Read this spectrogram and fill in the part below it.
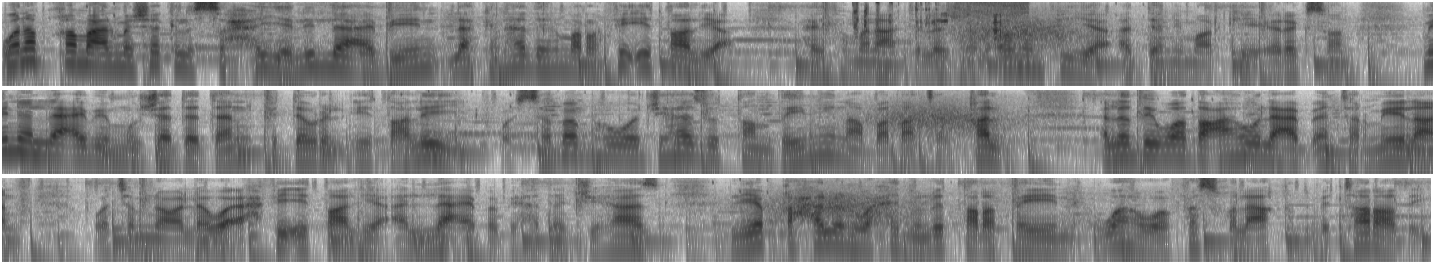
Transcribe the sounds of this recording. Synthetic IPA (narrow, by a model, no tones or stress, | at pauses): wənəbqɑmaʕalmæʃæːkələsˤːəħːəjːaləlːaʕɪbiːnlækɪnɦæːðɪhəlmɑrˤːɑfiʔit̪ˤɑlja | ħajθmænaʕat̪lːæʒnalʔolɪmpəjːaʔəd̪ːanimɑɾˤkiʔɾɪksʊn | mɪnəlːaʕɪbimʊʒæd̪ːad̪anfid̪ːuwɾəlʔit̪ˤɑləjwəsːababhʊwːad͡ʒɪɦaːzt̪ːɑnðˤiːminɑbɑt̪ˤɑt̪əlqɑlb | ʔælːæðiwɑd̪ˤɑʕahʊlaʕəbʔɪnt̪əɾˤmilanwət̪amnaʕalːawaːʔəħfiʔit̪ˤɑlja̰ʔəlːaʕɪbabəhaːd̪ald͡ʒɪɦaːzlijəb̚qɑħalːʊnwaːħɪd̪lət̪ˤːɑɾˤɑfajnwaɦʊwafæsxʊlʕɑqd̪bət̪ːɑɾˤɑːd̪ˤḭ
